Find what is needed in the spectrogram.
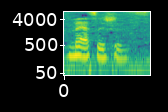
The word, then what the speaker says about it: Massachusetts: Como é que pronuncia, o nome dessa música? – Massachusetts. – Lá, a brasileirada lá fala Massachusetts. – Massachusetts.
